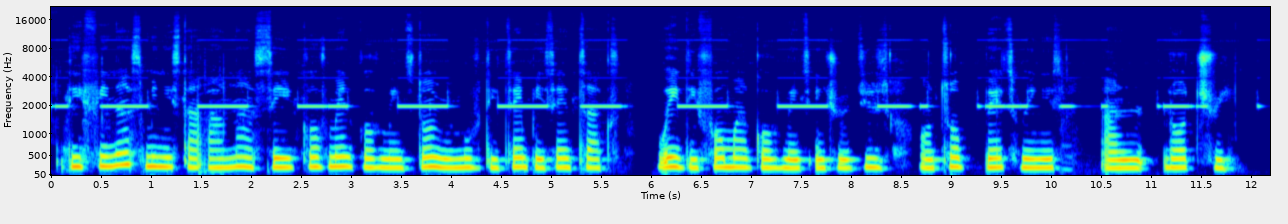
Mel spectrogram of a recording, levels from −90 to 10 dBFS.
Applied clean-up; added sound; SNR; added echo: neural mask model RNNoise.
